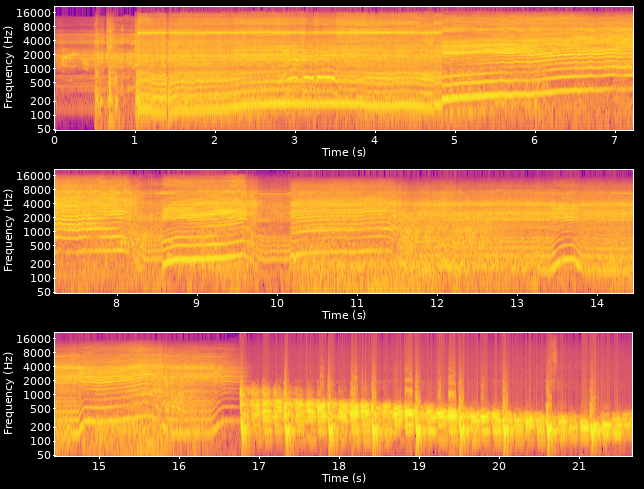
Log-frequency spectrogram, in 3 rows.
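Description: A restored 2000 Duratrax Nitro Quake RC truck with a TORQ 21 big-block nitro engine fires up and runs loud and close, a high buzzing whine that revs up and down in wavering sweeps, then settles into a rougher, throbbing idle.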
